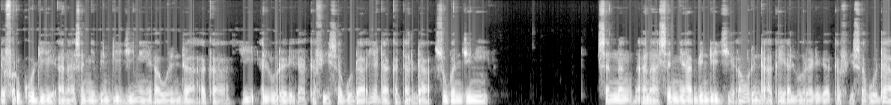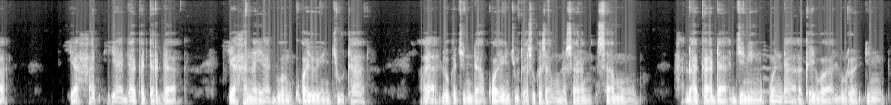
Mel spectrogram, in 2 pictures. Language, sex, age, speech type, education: Hausa, male, 15-29, spontaneous, secondary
